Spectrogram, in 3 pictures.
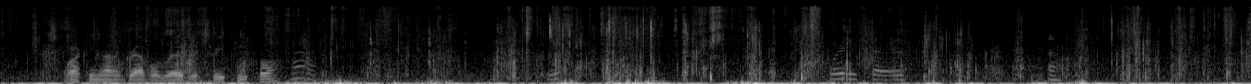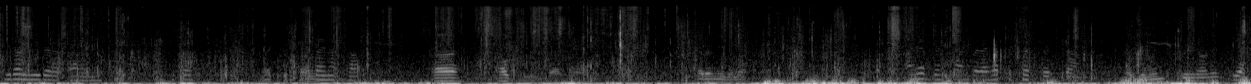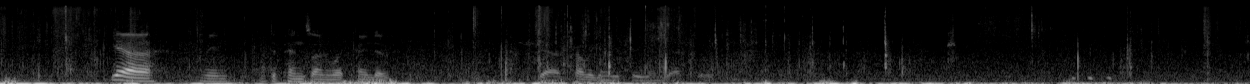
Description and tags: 000102 0178S4 gravel road walk
Walking on gravel.NTG-2, Tascam-DR60D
